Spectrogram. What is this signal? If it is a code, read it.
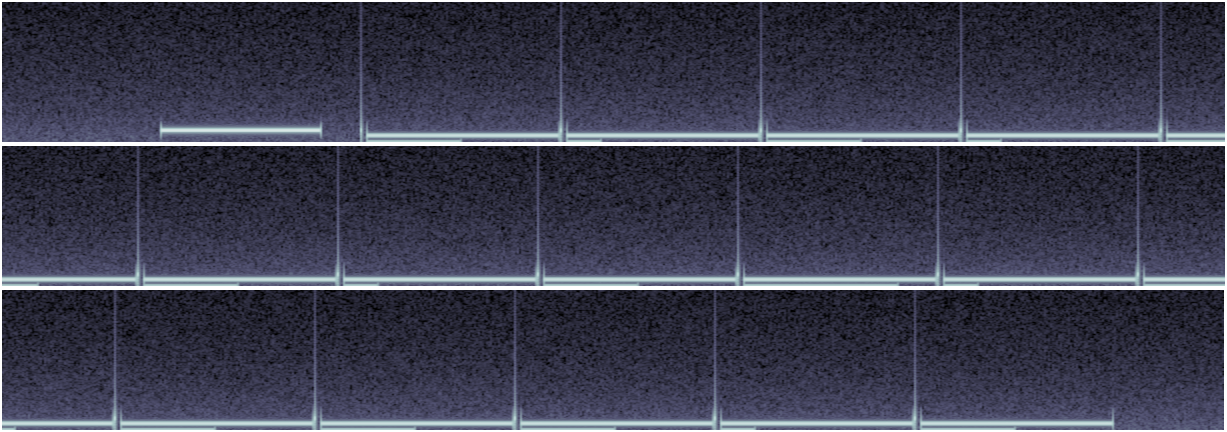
Radio time signal (WWV, Colorado), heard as ticks, one a second.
